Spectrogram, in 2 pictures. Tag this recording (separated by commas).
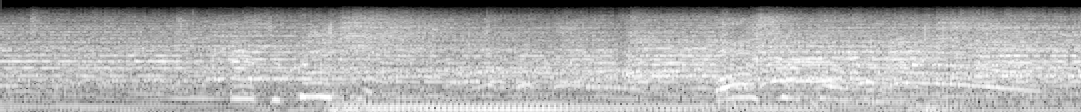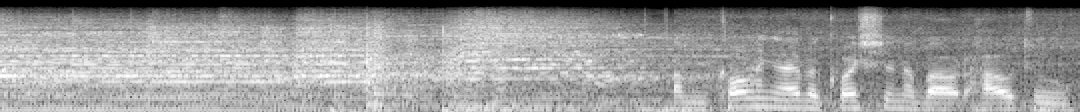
Music, Speech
